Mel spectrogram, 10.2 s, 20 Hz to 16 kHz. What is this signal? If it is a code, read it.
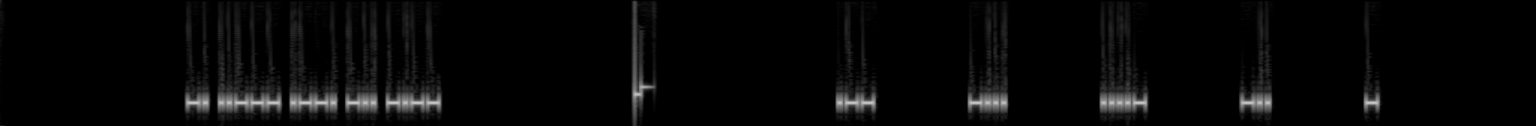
Morse code, heard as a keyed tone, about 44 wpm, spaced as for 19 wpm, 690 Hz. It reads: N2PDY WB4DT
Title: USA Call Signs - 5 Characters - 8x Character Spacing - 45wpm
